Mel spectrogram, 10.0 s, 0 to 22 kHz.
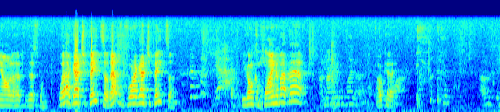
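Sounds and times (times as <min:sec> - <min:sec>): person coughing: 0:08.3 - 0:09.1.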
